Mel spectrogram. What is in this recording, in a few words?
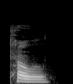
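"toll", British; Flora and fauna, agriculture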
